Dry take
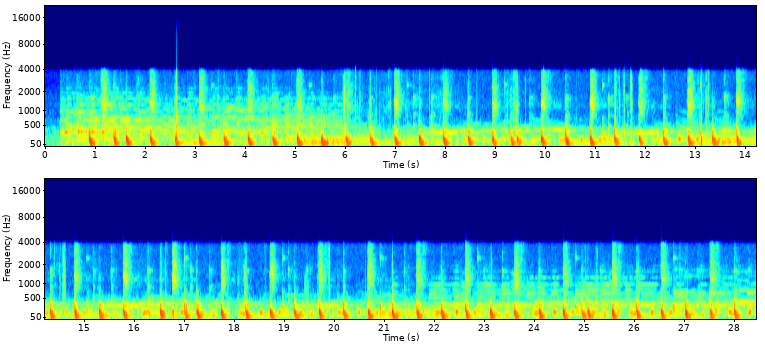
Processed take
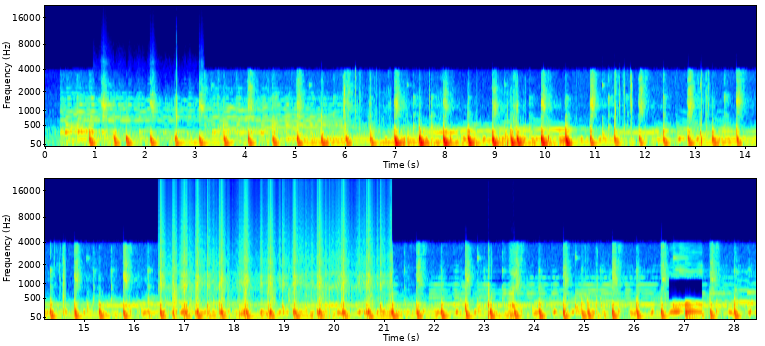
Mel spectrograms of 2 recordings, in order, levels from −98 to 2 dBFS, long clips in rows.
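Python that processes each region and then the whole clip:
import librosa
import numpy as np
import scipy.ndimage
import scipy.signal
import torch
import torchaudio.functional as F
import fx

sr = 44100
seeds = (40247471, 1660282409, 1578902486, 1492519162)

y = fx.chain(x, sr, fx.fixed_phaser(hz=1100.0, stages=4),
    fx.running_max(window=5), at=(0.97, 3.19))
y = fx.chain(y, sr, fx.tilt_eq(slope=-2.5),
    fx.echo_single(ms=136, db=-17.0), at=(6.71, 10.54))
y = fx.chain(y, sr, fx.sample_hold(seeds[0], rate_hz=1200.0, jitter_pct=20),
    fx.echo_single(ms=455, db=-6.0),
    fx.band_squash(depth_pct=40), at=(16.48, 21.16))
y = fx.chain(y, sr, fx.peak_eq(hz=1100.0, db=-13.0, octaves=0.45),
    fx.pre_swell(db_per_s=80.0), at=(23.08, 23.66))
y = fx.chain(y, sr, fx.brickwall_bandstop(low_hz=400.0, high_hz=1300.0),
    fx.room_flutter(wall_m=3.2, rt60_s=0.99), at=(26.7, 27.37))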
